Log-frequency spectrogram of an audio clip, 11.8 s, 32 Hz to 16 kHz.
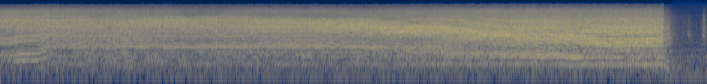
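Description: Two-wheel-drive pulling truck's engine at full throttle, dragging the weight sled down the track. It revs up at the start, holds a steady, harsh high-rev note, then drops away suddenly about 11 seconds in.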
